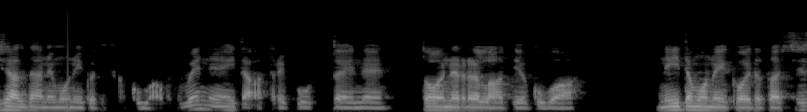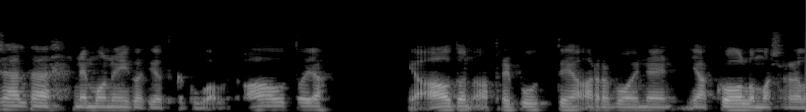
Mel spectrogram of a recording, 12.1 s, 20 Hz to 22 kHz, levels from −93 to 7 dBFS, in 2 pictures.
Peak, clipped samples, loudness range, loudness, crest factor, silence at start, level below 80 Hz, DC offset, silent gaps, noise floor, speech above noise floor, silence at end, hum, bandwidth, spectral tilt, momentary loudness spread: -22 dBFS; under 0.1%; 2 LU; -41 LUFS; 18 dB; 0 s; -88 dBFS; under 0.1%; 0.95-0.99 s, 2.39-2.50 s, 2.97-3.17 s, 4.43-4.93 s, 8.56-9.12 s, 10.20-10.24 s; under -90 dBFS; over 50 dB; 0 s; none; 6.6 kHz; -8 dB/octave; 11 LU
